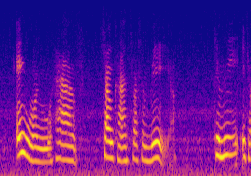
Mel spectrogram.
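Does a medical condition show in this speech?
Yes: cerebral palsy.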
